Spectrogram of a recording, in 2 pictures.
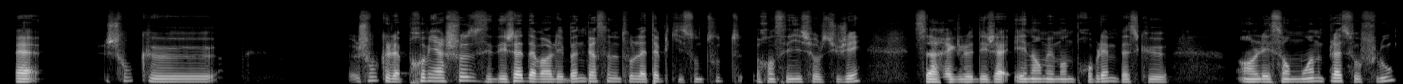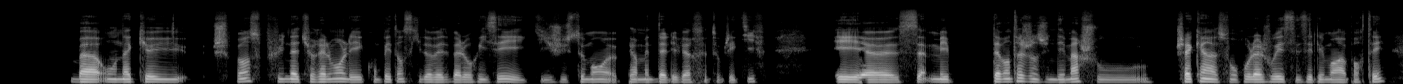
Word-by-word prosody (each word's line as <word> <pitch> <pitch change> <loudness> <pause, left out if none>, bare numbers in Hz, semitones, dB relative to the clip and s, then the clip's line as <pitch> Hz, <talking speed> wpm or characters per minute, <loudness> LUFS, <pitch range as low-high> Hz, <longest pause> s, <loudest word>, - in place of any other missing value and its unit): Bah, 130 -1 +8 0.6
je - - +2
trouve 170 0 -7
que 125 -2 -1 1.4
je - - -1
trouve 180 0 -4
que 155 - +1
la 130 -2 +5
1re 155 0 +1
chose, 175 +2 +1
c'est 130 -3 -6
déjà 130 +5 +6
d'avoir 125 -4 +5
les 120 -1 -1
bonnes 135 +4 0
personnes 140 +1 +1
autour 135 0 -4
de - - -1
la 125 - +6
table 140 0 -1
qui 115 - -12
sont 120 +3 -6
toutes 150 +5 -12 0.2
renseignées 125 +1 -2
sur 125 - -1
le 120 - -3
sujet. 130 +7 0 0.5
Ça 125 -2 +7
règle 120 0 +2
déjà 120 0 +5
énormément 130 -1 +1
de 125 - -6
problèmes 140 +5 -1
parce 120 -3 -1
que, 115 -1 -3 0.7
en 125 -1 +3
laissant 125 0 +3
moins 130 +4 +2
de 150 - -5
place 150 -1 +3
au 130 - -2
flou, 150 +9 -5 0.8
bah, 120 -2 +4
on 120 -1 -2
accueille, 120 0 -1 0.2
je - - -4
pense, 140 +3 -2
plus 125 - -9
naturellement 125 +1 0
les 115 -3 -2
compétences 125 +3 -6
qui - - -15
doivent 115 -1 -2
être 110 0 -3
valorisées 115 +3 -2
et 100 -2 -9
qui, - - -13
justement, 115 +1 -5
heu, - - -9
permettent 110 -1 -4
d'aller 110 -1 0
vers 105 0 -3
cet - - -13
objectif, - - -10 0.7
et 115 -1 +4
heu, 110 0 +3
ça 110 - -3
met 120 -1 -1 0.4
davantage 130 +2 +1
dans 125 - -2
une 115 -1 -5
démarche 120 +5 -1
où 110 0 -10 0.2
chacun 130 +2 +4
a 120 - 0
son 110 - -7
rôle 120 +1 +1
à 115 - +6
jouer 125 +2 -1
et - - -2
ses 110 0 -8
éléments 110 0 -2
à - - +3
apporter. 120 +6 -4
125 Hz, 180 wpm, -24 LUFS, 115-130 Hz, 1.4 s, Bah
